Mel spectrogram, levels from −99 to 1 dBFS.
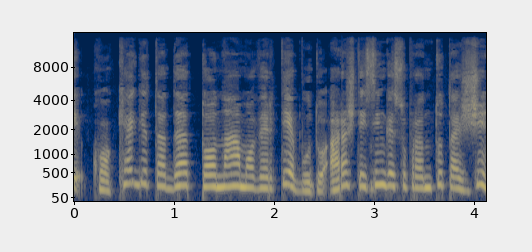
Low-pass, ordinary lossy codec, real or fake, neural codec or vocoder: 14.4 kHz; AAC, 48 kbps; fake; vocoder, 44.1 kHz, 128 mel bands every 512 samples, BigVGAN v2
